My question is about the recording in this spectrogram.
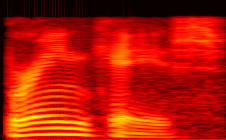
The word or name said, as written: braincase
